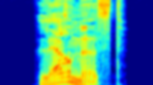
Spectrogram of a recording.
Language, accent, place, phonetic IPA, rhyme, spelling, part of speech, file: German, Germany, Berlin, [ˈlɛʁnəst], -ɛʁnəst, lernest, verb, De-lernest.ogg
- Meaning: second-person singular subjunctive I of lernen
